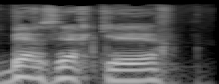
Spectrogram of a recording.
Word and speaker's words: BRZRKR: Le titre se prononce Berserker.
